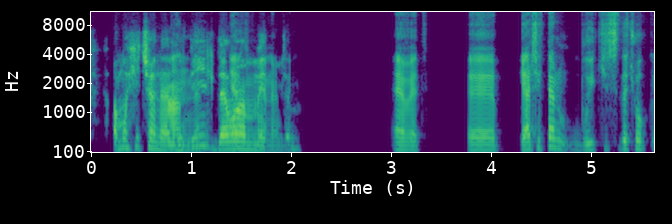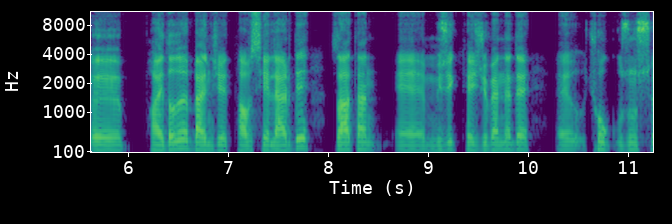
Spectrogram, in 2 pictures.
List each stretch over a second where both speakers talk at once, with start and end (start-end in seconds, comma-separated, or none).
0.7-2.0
